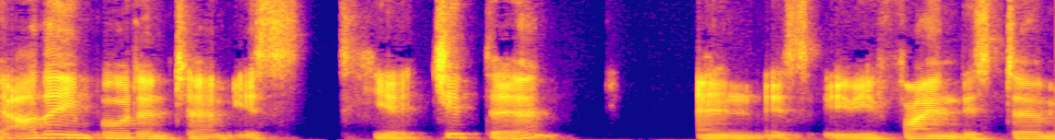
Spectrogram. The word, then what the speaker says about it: citta: mind in Pali is citta. Although it is letter C, it doesn't pronounce as K, like a cake. It's pronounced as ch, as in chair.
